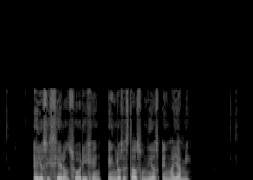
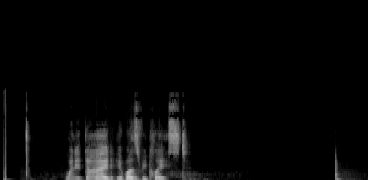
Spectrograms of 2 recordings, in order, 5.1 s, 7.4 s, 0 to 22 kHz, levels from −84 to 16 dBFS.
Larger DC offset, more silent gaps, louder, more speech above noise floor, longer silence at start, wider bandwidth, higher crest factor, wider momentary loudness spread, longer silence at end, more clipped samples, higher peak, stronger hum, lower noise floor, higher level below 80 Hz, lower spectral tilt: neither; second, none vs 6.01-6.08 s, 6.32-6.41 s, 6.55-6.59 s; second, -26 LUFS vs -20 LUFS; second, 63 dB vs over 70 dB; first, 0.65 s vs 0.05 s; first, 11.5 kHz vs 9.8 kHz; about the same, 20 dB vs 22 dB; second, 8 LU vs 24 LU; first, 1.3 s vs 0.6 s; neither; second, -6 dBFS vs -2 dBFS; neither; about the same, -88 dBFS vs under -90 dBFS; second, -68 dBFS vs -62 dBFS; first, -6 dB/octave vs -4.5 dB/octave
